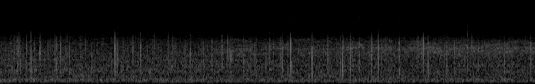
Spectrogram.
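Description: Steady rain falling, a constant hiss with many individual drops striking sharply close to the microphone.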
